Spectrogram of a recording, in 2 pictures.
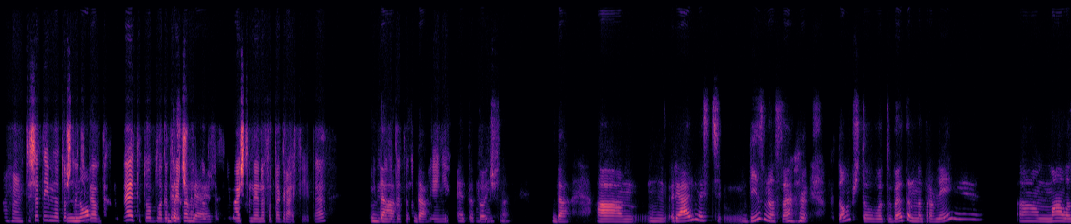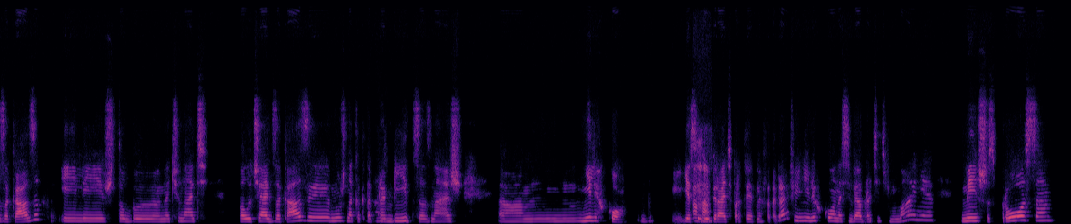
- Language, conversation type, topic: Russian, podcast, Как ты находишь баланс между коммерцией и творчеством?
- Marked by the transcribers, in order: chuckle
